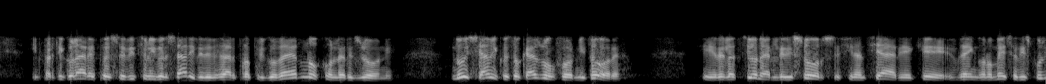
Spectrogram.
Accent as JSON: {"language": "Italian", "town": "Rimini", "region": "Emilia-Romagna", "country": "Italy", "said": "io sono anch'io dell'Adriatica, vengo da Rimini."}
